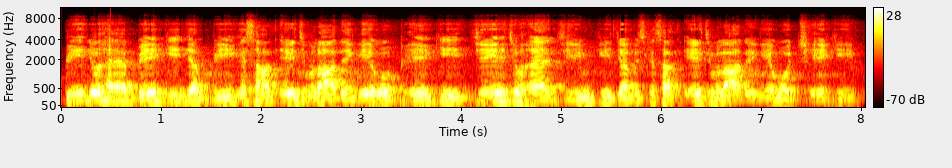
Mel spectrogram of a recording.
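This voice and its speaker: A man's voice: mid-range voice, hardly any pauses, a little hiss or hum. A man, a native Urdu speaker, explaining an English lesson plainly and methodically, one step after another. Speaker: English teacher. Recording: echoey room, dull lo-fi sound.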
